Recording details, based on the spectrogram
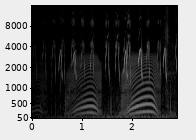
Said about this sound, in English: Rhinoceros auklets are relatives of puffins, medium sized, dark gray duck like birds that spend their days at sea and then return at night with fish for their single chick hiding deep in a burrow.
